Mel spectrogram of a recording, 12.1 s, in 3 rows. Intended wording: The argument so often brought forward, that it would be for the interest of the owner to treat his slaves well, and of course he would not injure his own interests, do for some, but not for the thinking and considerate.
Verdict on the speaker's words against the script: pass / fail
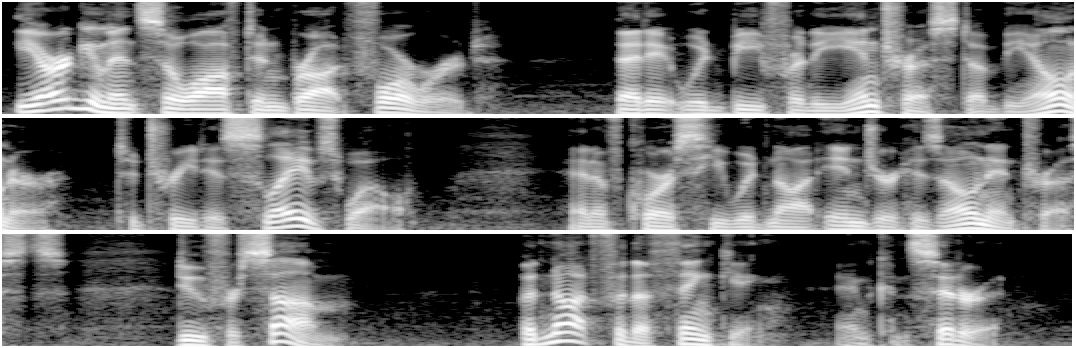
pass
